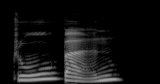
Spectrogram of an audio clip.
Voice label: "zhu2 ben3", Chinese

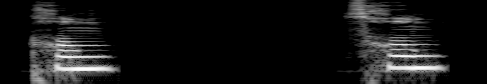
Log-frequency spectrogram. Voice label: "kong cong", Chinese

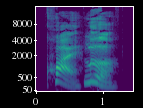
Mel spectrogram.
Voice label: "kuai4le4", Chinese

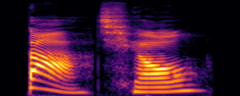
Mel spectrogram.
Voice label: "da4 qiao2", Chinese

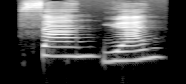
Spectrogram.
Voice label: "san1 yuan2", Chinese

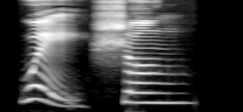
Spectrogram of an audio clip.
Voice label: "wei4sheng1", chinese

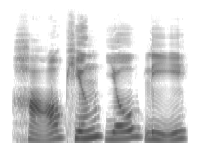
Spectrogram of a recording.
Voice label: "hao3 ping2 you3 li3", chinese

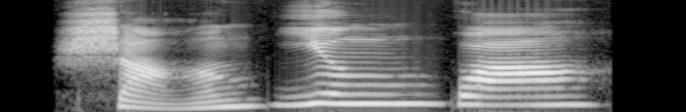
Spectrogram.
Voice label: "shang3ying1hua1", Chinese

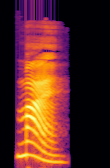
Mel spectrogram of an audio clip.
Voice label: "mai4", Chinese

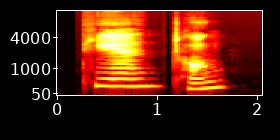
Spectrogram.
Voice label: "tian1 cheng2", Chinese

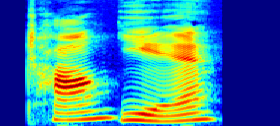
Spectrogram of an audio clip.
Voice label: "chang2 ye3", Chinese

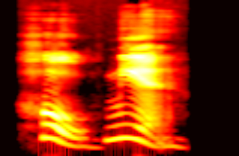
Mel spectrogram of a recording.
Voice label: "hou mian1", Chinese

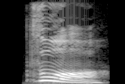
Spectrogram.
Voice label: "zuo", Chinese

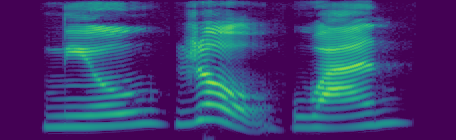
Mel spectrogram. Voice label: "niu2 rou4 wan2", Chinese

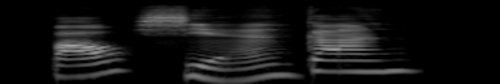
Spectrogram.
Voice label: "bao2 xian3 gan1", Chinese

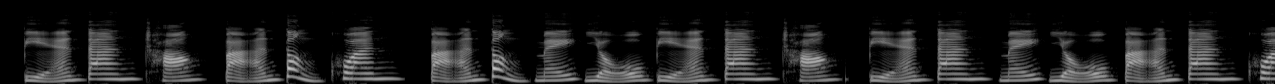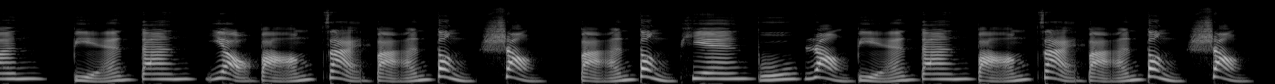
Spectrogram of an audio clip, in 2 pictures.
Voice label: "bian3 dan1 shang2", chinese

